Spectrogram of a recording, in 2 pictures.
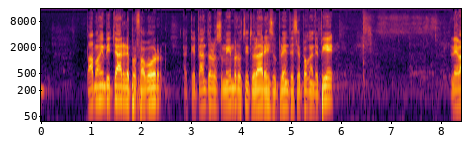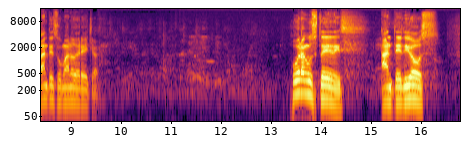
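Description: A man speaks solemnly into a microphone, heard over a loudspeaker in a hall.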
